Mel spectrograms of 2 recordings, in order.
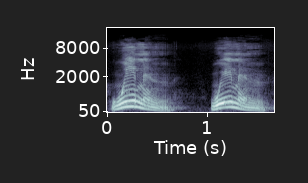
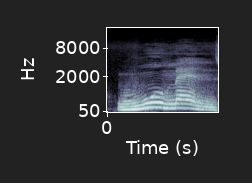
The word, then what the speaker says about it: women: là ça change tout on passe d'un son qui est assez large woman woman à women women et ce n'est pas womanen surtout pas et c'est à ce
